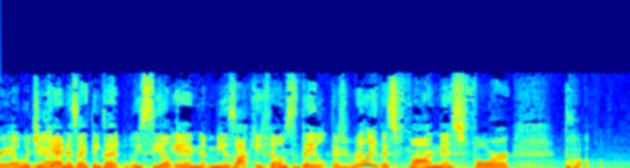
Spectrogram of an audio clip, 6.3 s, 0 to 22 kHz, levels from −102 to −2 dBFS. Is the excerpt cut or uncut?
cut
